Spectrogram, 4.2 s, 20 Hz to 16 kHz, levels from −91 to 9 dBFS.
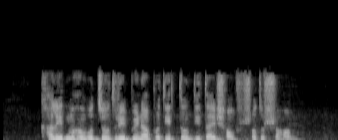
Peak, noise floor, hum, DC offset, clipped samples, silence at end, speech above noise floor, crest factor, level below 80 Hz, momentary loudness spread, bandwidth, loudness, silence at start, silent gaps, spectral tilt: -4 dBFS; -56 dBFS; none; under 0.1%; under 0.1%; 0.5 s; 36 dB; 18 dB; -60 dBFS; 11 LU; 8.2 kHz; -21 LUFS; 0.5 s; none; -5.5 dB/octave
